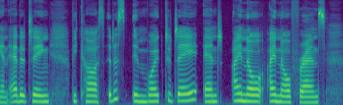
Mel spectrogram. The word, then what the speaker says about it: Imbolc: I have been filming and recording and editing because it is Imbolc today. And I know, friends, some of you said that it is pronounced Imolc, I guess, because you said the B is silent.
